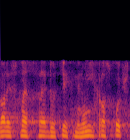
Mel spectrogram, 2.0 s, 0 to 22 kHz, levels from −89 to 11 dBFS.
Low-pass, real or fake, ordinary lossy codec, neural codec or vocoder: 3.6 kHz; fake; AAC, 24 kbps; codec, 16 kHz, 4 kbps, FreqCodec, smaller model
